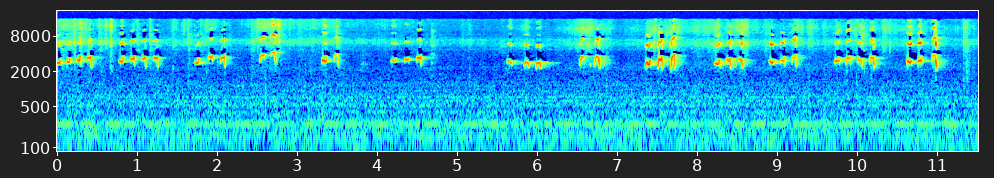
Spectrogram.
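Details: Blue Ameraucana chick, four weeks old, making happy noises as she settles down to nap: bright, high peeps repeated steadily, often in pairs or short runs, with brief pauses, over a faint low hum.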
